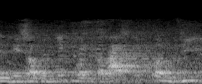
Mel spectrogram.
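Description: A man's voice speaking, with a short, brighter, higher-pitched cry about a second in.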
